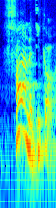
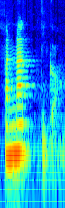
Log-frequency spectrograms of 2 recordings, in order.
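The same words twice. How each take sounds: First: The stress is on the first syllable. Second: The stress is on the second syllable. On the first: The speaker calls it wrong. "What about the first one?" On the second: The speaker calls it right. "It's the third syllable back"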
